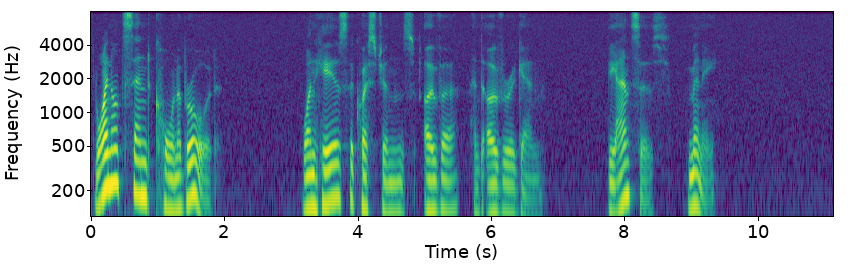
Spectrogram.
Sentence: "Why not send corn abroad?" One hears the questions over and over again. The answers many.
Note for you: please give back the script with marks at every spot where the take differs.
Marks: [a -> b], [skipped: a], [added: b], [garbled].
"Why not send corn abroad?" One hears the questions over and over again. The answers many.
